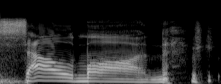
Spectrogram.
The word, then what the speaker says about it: salmon: You don't pronounce the L in salmon. He sounds like a Lord of the Rings salesperson. It's salmon.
